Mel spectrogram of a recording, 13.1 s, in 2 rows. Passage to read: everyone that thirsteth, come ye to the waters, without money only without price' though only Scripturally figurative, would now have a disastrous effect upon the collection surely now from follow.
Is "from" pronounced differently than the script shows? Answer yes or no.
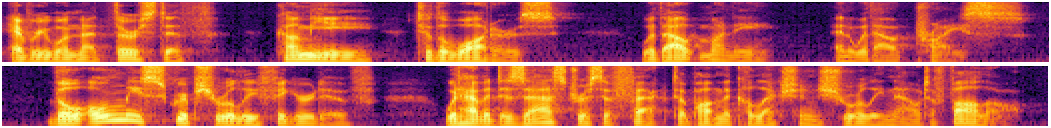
yes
